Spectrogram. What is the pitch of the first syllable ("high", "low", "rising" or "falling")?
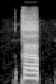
high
